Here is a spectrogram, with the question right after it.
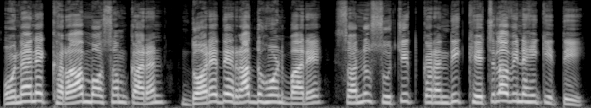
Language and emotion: Punjabi, angry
